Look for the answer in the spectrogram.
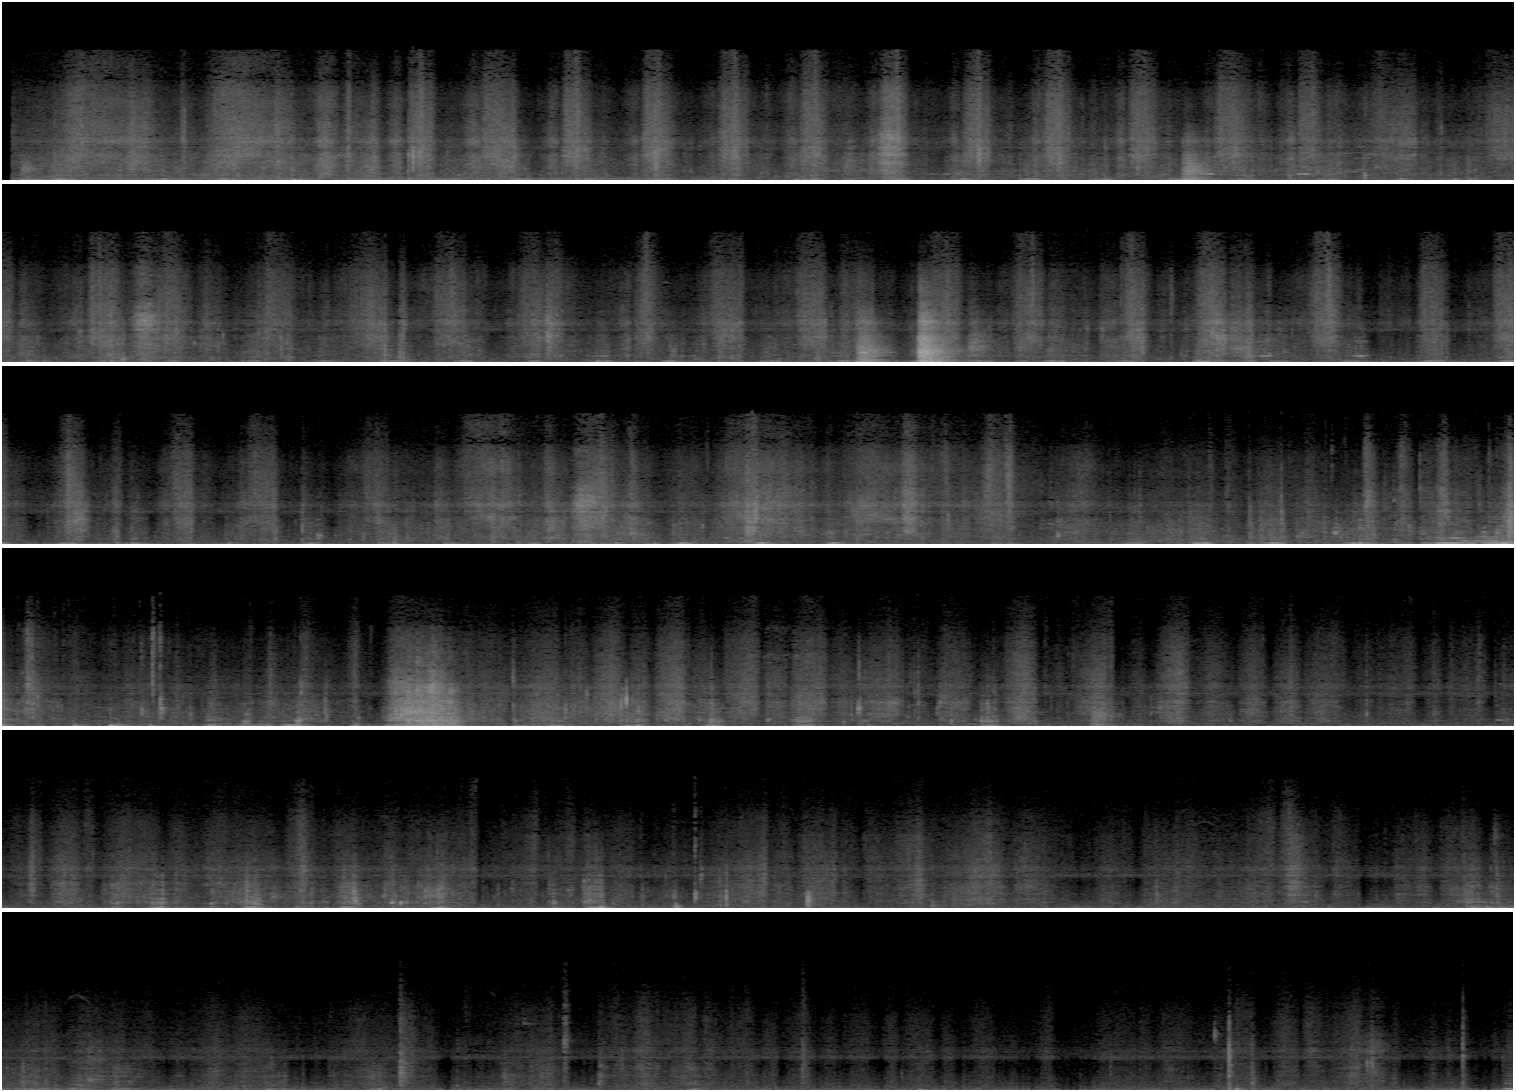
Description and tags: Horses fur being brushed – Sounds from afar.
